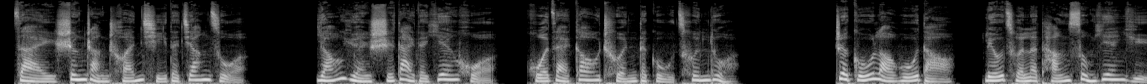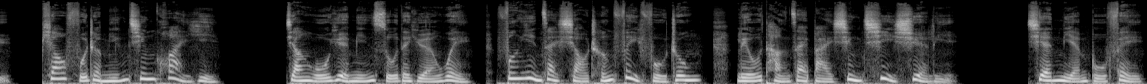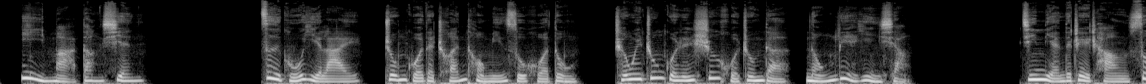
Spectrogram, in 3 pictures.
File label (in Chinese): 女 纪录片; 大马灯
